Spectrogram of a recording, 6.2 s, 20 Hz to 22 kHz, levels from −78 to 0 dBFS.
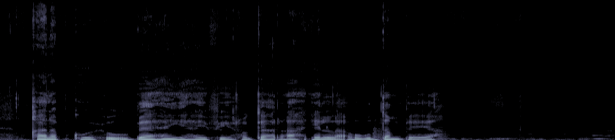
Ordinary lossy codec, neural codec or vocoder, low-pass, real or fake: none; none; none; real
